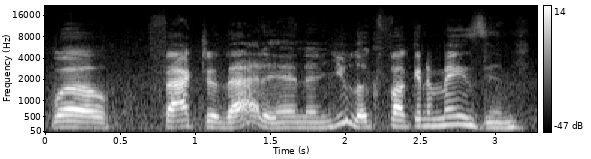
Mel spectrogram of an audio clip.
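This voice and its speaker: A self-assured young female tinkerer with a lowish voice. She talks in teasing, casual slang, in natural game-drama style. Watery ambient noise runs clearly behind her. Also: animated, normal speed, fairly bright tone, low-quality recording. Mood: upbeat, casual. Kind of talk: naturalistic video game acting.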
